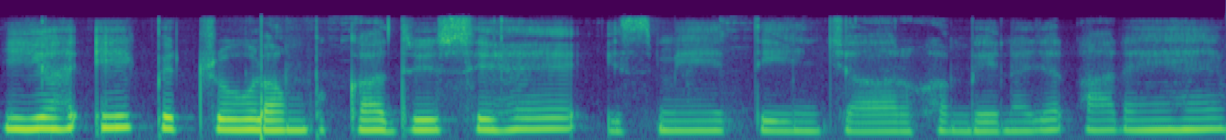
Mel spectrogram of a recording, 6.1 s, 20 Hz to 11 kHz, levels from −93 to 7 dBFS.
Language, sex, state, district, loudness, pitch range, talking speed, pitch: Hindi, male, Uttar Pradesh, Jyotiba Phule Nagar, -18 LUFS, 180-210 Hz, 145 wpm, 195 Hz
